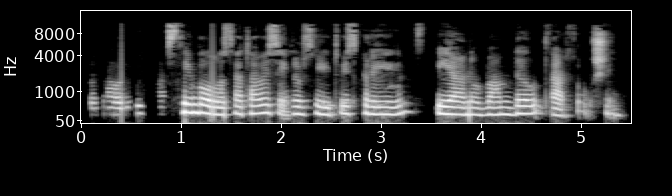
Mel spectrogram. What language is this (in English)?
Georgian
